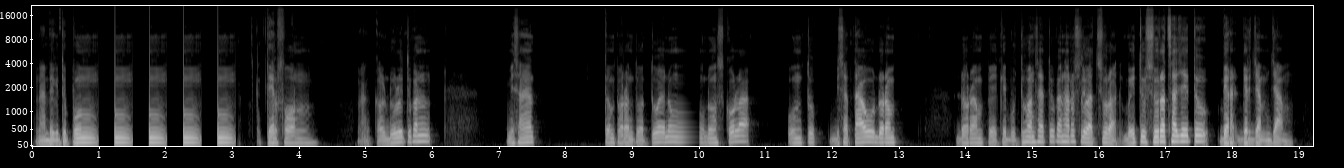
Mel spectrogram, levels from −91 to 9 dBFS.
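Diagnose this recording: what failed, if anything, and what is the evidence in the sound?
From 0.99 to 3.04 s the clip has a stutter with silent gaps, in the playback or streaming buffer stage. A 0.26 s fragment plays, then about 0.25 s of digital silence, repeating every 0.51 s, four times. This is most likely a stalled player or stream replaying its last fragment on each retry before running dry. The waveform shows identical blocks separated by flat silent stretches, and the spectrogram shows copied slices with blank columns between them. The audio that should have filled this span is lost.

From 9.69 to 10.02 s there is a call audio freeze, in the network and call jitter buffer stage, just before "dong skolah untuk bisa". For 0.31 s the last sound is held as a fading buzz or hiss instead of continuing. Delayed packets likely drained the jitter buffer, and the receiver stretched what it had until they arrived. 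On a spectrogram this appears as smeared horizontal bands with no new onsets, and on the waveform as a repetitive, unchanging stretch. Nothing is missing. The later audio simply starts 0.31 s late.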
